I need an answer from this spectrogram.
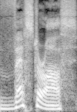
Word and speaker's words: Västerås: It kind of sounds like Westeros from Game of Thrones, but it's spelled differently and with a V and with lots of umlauts and things over the letters.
